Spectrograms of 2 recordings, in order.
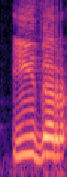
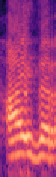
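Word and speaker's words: either: अच्छा जी, दूसरा हमारे पास है ईदर आर या आइदर आर। दोनों प्रोनाउंसिएशंस पॉसिबल है, ईदर आर या आइदर आर, दोनों प्रोनाउंसिएशंस पॉसिबल है, करेक्ट है, ठीक हो गया।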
